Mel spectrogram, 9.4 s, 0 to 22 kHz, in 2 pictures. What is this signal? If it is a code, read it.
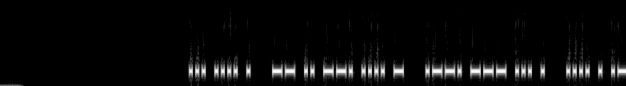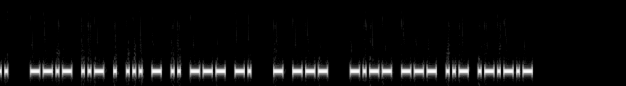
Morse code, heard as a keyed tone, about 50 wpm, 700 Hz. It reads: SHE MIGHT POSE HER QUESTION TO YOU.
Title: Sentences from Top 1000 Words - Review Part 2 - 50wpm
